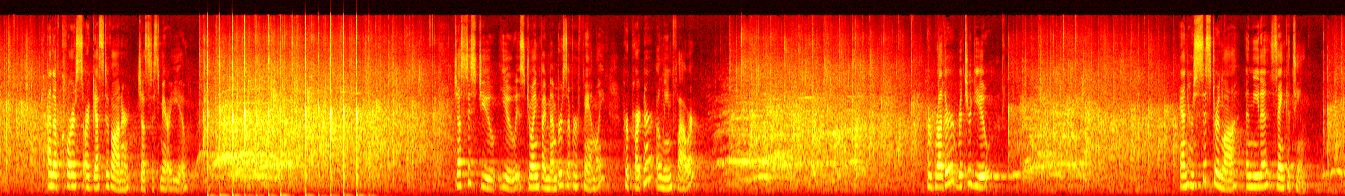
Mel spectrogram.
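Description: A woman speaks through a microphone in a large room, pausing often.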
